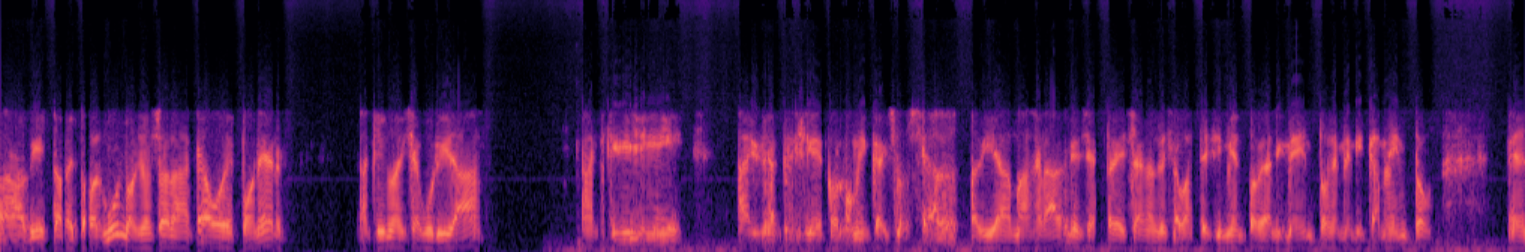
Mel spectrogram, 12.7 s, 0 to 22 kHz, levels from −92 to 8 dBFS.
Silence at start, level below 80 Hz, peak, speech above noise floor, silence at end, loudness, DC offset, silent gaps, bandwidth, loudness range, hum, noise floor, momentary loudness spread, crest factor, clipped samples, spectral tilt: 0 s; -56 dBFS; -6 dBFS; 39 dB; 0 s; -22 LUFS; under 0.1%; none; over 20 kHz; 2 LU; none; -62 dBFS; 7 LU; 16 dB; under 0.1%; -5.5 dB/octave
